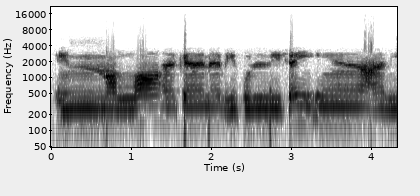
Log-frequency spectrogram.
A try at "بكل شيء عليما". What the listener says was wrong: لا بكل شيء عليما في إظهار لا شيء عليم على طول ما توقفش على التنوين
